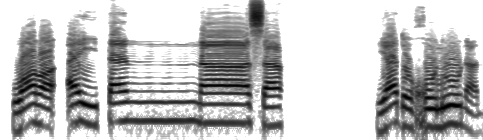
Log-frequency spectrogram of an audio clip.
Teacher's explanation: خا کو موٹا پڑھیں گے، حروف استعلا میں سے ہے، حروف موٹے پڑھے جاتے ہیں۔ · تا کو نون کے ساتھ ملائیں گے، غنہ کریں گے · دال کے اوپر کلکلا کریں گے جو کہ کمزور کلکلا ہوگا، کیونکہ کلکلا والا حرف جو ہے وہ اس لفظ کے بیچ میں آ گیا، یدخلون پورا لفظ ہے، تو اس وجہ سے کمزور کلکلا ہوگا۔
